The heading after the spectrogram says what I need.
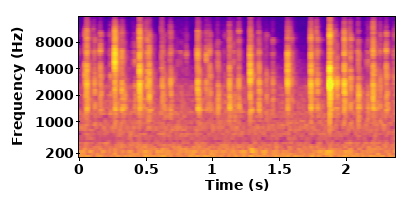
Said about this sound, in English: when I have the films off, it sounds more like when I'm typing like this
